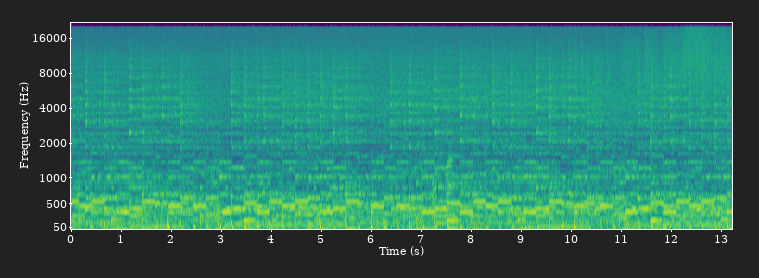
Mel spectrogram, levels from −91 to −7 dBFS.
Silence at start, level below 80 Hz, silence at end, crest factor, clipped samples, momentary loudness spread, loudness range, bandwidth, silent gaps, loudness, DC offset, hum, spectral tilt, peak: 0 s; -30 dBFS; 0 s; 16 dB; under 0.1%; 3 LU; 1 LU; over 20 kHz; none; -19 LUFS; under 0.1%; none; -3.5 dB/octave; -2 dBFS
